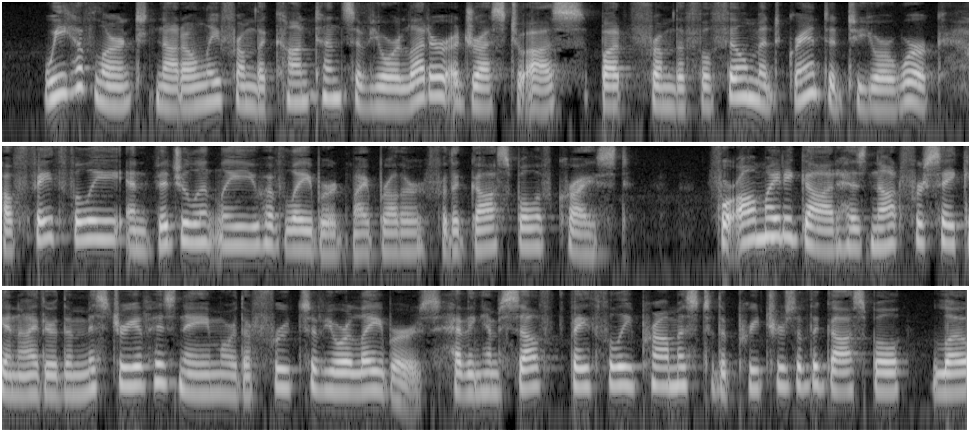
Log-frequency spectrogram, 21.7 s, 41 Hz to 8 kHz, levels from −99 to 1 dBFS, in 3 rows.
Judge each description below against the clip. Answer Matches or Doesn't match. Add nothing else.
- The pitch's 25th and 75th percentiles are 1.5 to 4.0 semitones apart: Doesn't match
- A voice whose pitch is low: Doesn't match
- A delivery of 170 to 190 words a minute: Matches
